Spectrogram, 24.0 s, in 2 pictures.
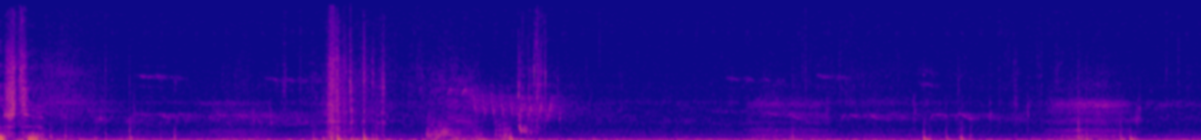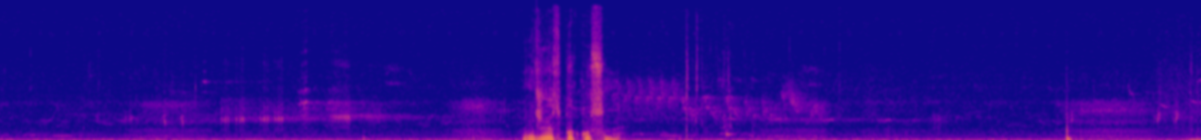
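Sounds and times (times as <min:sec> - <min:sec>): faint bird calls: 0:04.2 - 0:05.7, 0:06.7 - 0:17.2, 0:18.2 - 0:24.0.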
